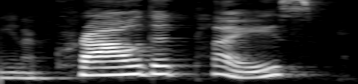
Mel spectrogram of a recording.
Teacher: crowded enrola o R porque ele tá antes de uma vogal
